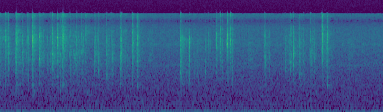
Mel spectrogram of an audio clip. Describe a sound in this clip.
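Keys click quickly on a keyboard as someone types.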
